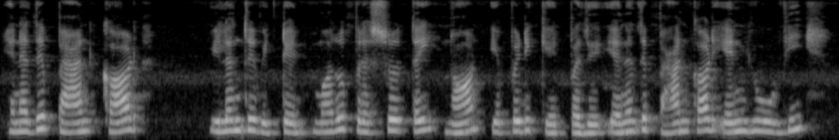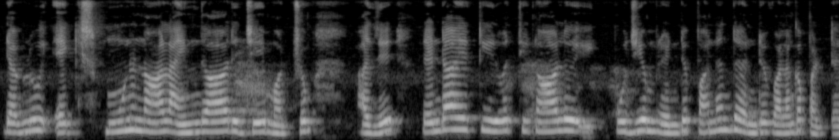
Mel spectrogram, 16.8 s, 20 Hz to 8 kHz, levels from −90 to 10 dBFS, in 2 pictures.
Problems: background sounds at intervals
